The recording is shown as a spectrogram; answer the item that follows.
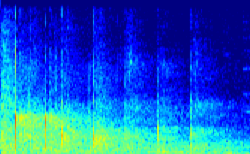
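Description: Audience applause, a haze of scattered claps that thins out and dies away over the two seconds.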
